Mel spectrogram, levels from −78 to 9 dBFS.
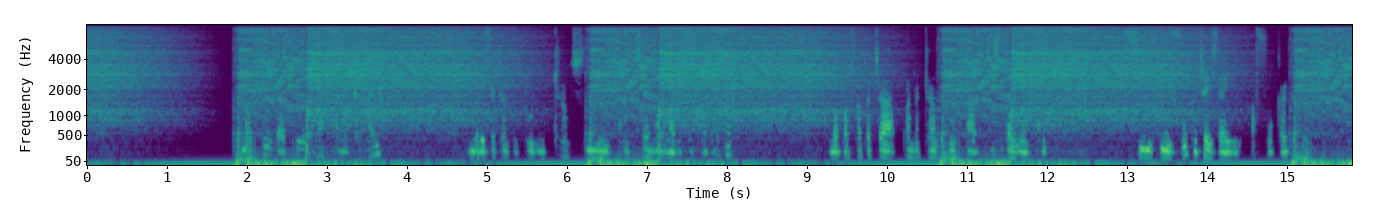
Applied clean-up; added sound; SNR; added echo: none; Hiss; -5 dB; none.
